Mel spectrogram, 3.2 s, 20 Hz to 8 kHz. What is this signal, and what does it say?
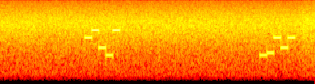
Five-tone selective call (ZVEI), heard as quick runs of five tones, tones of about 70 ms, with radio hiss and a squelch burst at the end. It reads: 88411 12848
